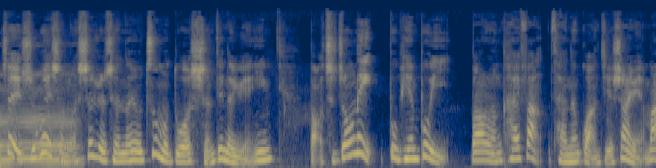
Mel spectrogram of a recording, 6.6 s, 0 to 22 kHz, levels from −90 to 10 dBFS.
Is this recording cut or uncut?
uncut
